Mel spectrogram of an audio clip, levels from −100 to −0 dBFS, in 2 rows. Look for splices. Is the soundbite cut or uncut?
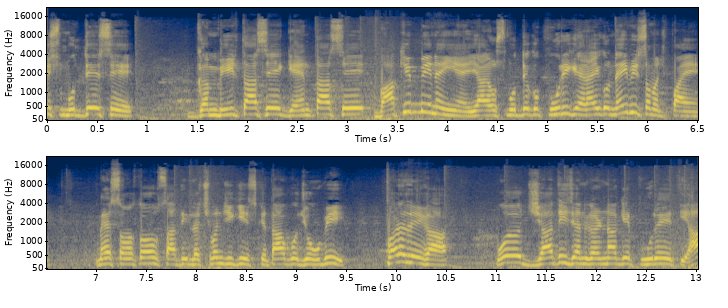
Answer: cut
